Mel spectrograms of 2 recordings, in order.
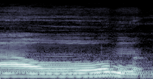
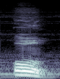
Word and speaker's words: ॐ: पहले अ फिर उ आ ओम ओम तो यह वाइब्रेशन हमारे शरीर में अलग-अलग जगह रेजोनेंस करते हैं।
